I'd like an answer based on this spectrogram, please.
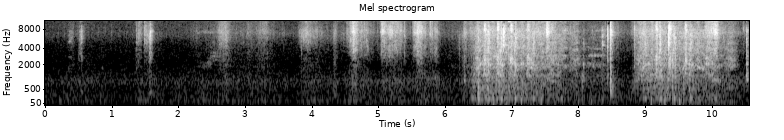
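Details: Honda HRN216 mower after drive belt replacement, on 3-month-old fuel plus a little 2-stroke mix: scattered pull-start bursts and brief sputters, never settling into a steady run; reluctant to fire.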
